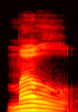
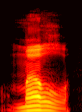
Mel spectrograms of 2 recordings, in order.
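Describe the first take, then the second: The two takes are said the same way.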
